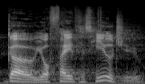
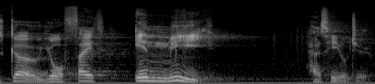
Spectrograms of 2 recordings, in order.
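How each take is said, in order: First: Said in the usual way. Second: Slow, with "in" and "me" leaned on hard; stress on in me. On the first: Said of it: "So when Jesus says here". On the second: Shown as a demonstration. Preacher explaining what Jesus meant to the congregation, slow stress on "in me". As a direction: drag out "in me" so the point lands. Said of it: "what he's saying is".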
